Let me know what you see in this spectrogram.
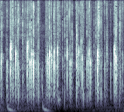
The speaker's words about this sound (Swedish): Ja, det är faktiskt värt en applåd.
